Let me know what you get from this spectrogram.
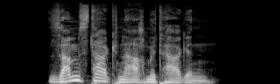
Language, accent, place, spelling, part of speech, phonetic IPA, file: German, Germany, Berlin, Samstagnachmittagen, noun, [ˈzamstaːkˌnaːxmɪtaːɡn̩], De-Samstagnachmittagen.ogg
- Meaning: dative plural of Samstagnachmittag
